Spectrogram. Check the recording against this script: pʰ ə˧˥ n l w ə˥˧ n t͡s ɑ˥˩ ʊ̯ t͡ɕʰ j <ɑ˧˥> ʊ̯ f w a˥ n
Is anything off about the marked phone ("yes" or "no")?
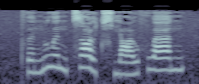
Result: no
